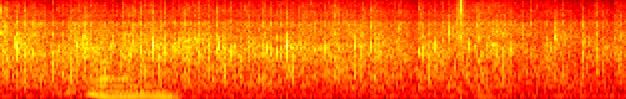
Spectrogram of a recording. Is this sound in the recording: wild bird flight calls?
no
